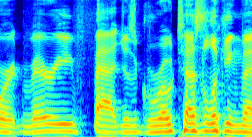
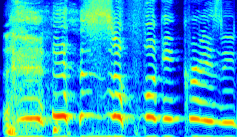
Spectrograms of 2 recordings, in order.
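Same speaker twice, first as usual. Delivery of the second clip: laughing; much slower than usual. Real, not acted. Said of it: "Oh my gosh".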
